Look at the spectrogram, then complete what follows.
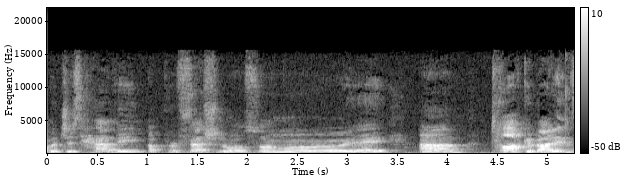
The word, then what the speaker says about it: sommelier: Or with the wine, he also talks about with using sommeiler. Am I pronouncing that right? I think it's sommelier.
